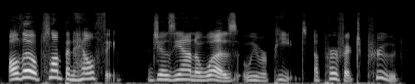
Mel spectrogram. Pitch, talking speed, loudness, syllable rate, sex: 220 Hz, 160 wpm, -19 LUFS, 5.3 syllables/s, female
